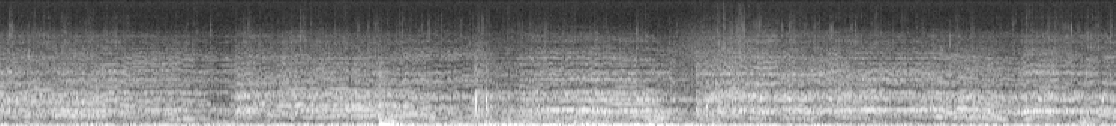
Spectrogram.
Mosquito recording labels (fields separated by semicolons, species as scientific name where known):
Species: Culex quinquefasciatus; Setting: cup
